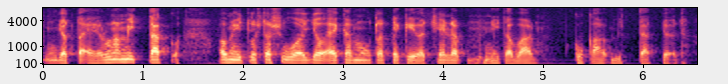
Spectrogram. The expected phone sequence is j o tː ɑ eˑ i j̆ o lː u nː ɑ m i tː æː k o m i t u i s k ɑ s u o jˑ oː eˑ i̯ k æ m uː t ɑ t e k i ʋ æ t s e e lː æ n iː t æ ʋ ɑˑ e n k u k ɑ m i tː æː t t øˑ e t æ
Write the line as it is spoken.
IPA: j o tː ɑ eˑ i j̆ o lː u nː ɑ m i tː æː k o m i t u i s t ɑ s u o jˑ oː eˑ i̯ k æ m uː t ɑ t e k i ʋ æ t s i e lː æ n iː t æ ʋ ɑˑ e n k u k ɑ m i tː æː t t øˑ e t æ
